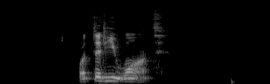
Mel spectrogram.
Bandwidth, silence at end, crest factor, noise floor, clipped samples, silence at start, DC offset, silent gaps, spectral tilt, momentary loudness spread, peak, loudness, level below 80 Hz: 13.5 kHz; 1.05 s; 26 dB; under -90 dBFS; under 0.1%; 0.8 s; under 0.1%; none; -4 dB/octave; 14 LU; -10 dBFS; -31 LUFS; -74 dBFS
